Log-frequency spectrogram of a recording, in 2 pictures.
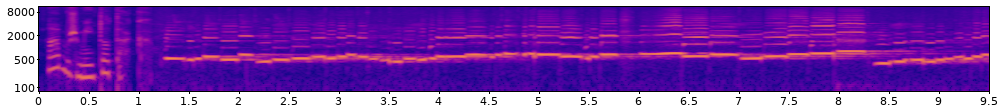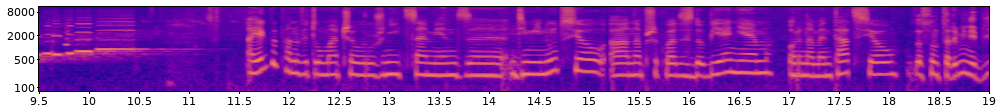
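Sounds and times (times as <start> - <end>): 
speech: 0.1 - 1.2, 11.6 - 18.9
solo flute-like melody in rapid runs: 1.2 - 11.4.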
